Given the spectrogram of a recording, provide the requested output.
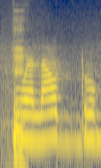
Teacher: الألف ده محذوف لالتقاء الساكنين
